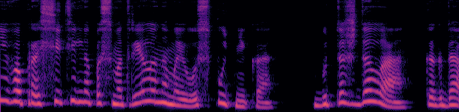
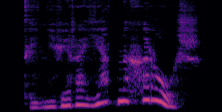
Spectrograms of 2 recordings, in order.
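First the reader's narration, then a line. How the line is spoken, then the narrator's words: Whispering. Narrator (Russian): шепнула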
